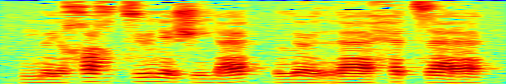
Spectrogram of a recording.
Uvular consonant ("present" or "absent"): present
